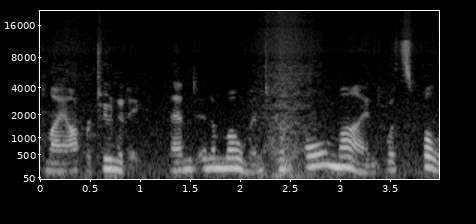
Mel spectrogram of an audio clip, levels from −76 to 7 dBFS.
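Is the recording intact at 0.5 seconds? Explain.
No. Between 0.37 and 0.65 s the speech is cut by the noise suppressor: it mistakes part of the speech for background and turns it down by up to about 16 dB, across roughly 150 ms, so sounds there come out swallowed and faint. The waveform's envelope sags in that span, and the spectrogram shows speech energy thinned or missing. Noise suppressor artifacts also run through the whole clip, this moment included. The steady noise is pulled down by about 20 dB, sinking between the words and rising under them.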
